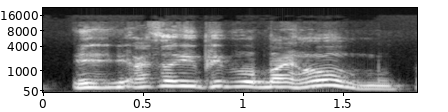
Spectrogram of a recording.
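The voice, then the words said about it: Bad impression of Jerry Seinfeld. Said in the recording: “Bad impression.”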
